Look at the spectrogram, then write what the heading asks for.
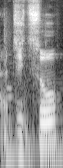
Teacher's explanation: it's simply Jitsu, accented on the last syllable.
